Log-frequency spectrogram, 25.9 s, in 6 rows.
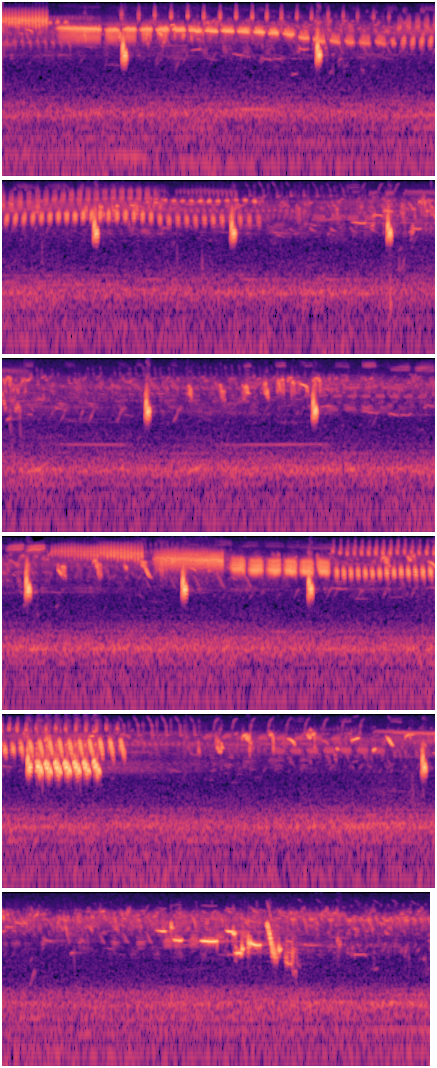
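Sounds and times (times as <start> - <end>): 
bird chirping: 0.0 - 25.9.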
